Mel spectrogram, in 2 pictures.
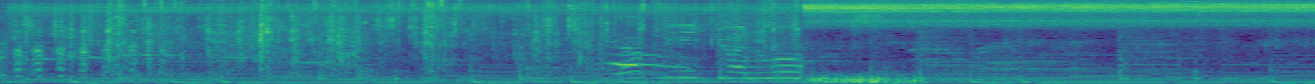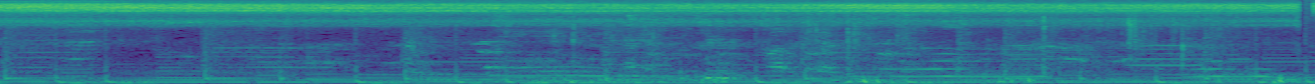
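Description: Steady high-pitched insect buzzing that starts suddenly about four seconds in and holds, over quiet background music.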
